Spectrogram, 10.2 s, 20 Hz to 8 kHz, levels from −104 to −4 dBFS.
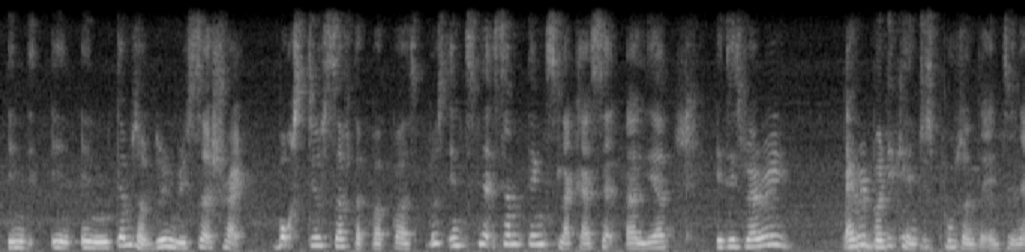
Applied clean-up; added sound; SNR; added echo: none; none; none; none.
